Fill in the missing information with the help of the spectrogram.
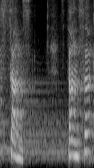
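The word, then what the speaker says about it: tsantsa: cómo pronunciarla pero en la investigación aprendiz se pronuncia sans danza es no el nombre como tal de la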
